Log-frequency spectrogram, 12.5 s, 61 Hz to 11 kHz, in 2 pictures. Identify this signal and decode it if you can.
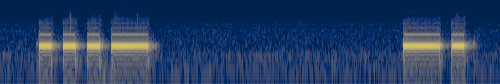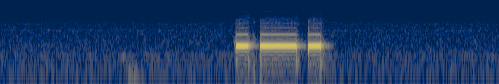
Morse code, heard as a keyed tone, about 8 wpm, 660 Hz. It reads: V N R
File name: jh8cbh / 2023cw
